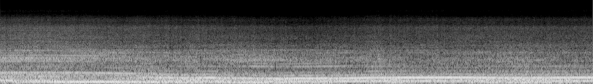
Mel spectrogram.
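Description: A snowmobile engine drones steadily, its pitch dipping slightly and rising again.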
